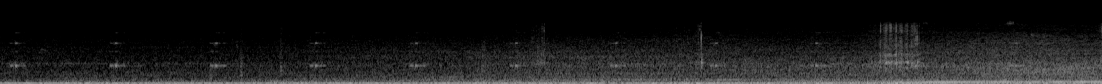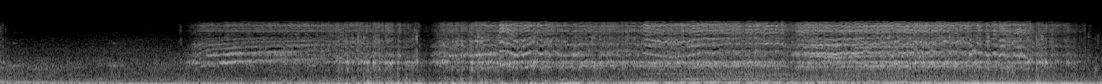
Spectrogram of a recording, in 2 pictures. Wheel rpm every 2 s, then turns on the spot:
0, 0, 0, 0, 10, 0, 60, 130, 210, 220, 170.
8-10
